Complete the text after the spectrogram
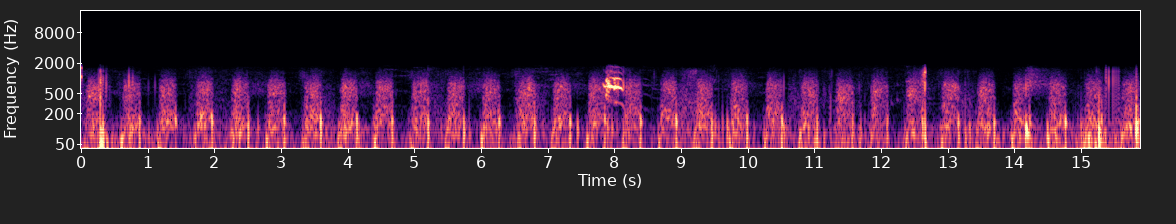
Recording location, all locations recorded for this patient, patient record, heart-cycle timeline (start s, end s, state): aortic valve (AV)
aortic valve (AV)+pulmonary valve (PV)+tricuspid valve (TV)+mitral valve (MV)
#Age: Child
#Sex: Male
#Height: 99.0 cm
#Weight: 16.7 kg
#Pregnancy status: False
#Murmur: Present
#Murmur locations: aortic valve (AV)+mitral valve (MV)+pulmonary valve (PV)+tricuspid valve (TV)
#Most audible location: pulmonary valve (PV)
#Systolic murmur timing: Holosystolic
#Systolic murmur shape: Plateau
#Systolic murmur grading: III/VI or higher
#Systolic murmur pitch: High
#Systolic murmur quality: Blowing
#Diastolic murmur timing: nan
#Diastolic murmur shape: nan
#Diastolic murmur grading: nan
#Diastolic murmur pitch: nan
#Diastolic murmur quality: nan
#Outcome: Abnormal
#Campaign: 2015 screening campaign
0.00	0.12	diastole
0.12	0.18	S1
0.18	0.26	systole
0.26	0.36	S2
0.36	0.58	diastole
0.58	0.67	S1
0.67	0.84	systole
0.84	0.92	S2
0.92	1.13	diastole
1.13	1.23	S1
1.23	1.39	systole
1.39	1.46	S2
1.46	1.69	diastole
1.69	1.77	S1
1.77	1.94	systole
1.94	2.04	S2
2.04	2.24	diastole
2.24	2.31	S1
2.31	2.48	systole
2.48	2.58	S2
2.58	2.76	diastole
2.76	2.83	S1
2.83	3.02	systole
3.02	3.12	S2
3.12	3.31	diastole
3.31	3.39	S1
3.39	3.54	systole
3.54	3.66	S2
3.66	3.85	diastole
3.85	3.94	S1
3.94	4.12	systole
4.12	4.22	S2
4.22	4.39	diastole
4.39	4.48	S1
4.48	4.64	systole
4.64	4.74	S2
4.74	4.92	diastole
4.92	5.02	S1
5.02	5.16	systole
5.16	5.26	S2
5.26	5.44	diastole
5.44	5.54	S1
5.54	5.72	systole
5.72	5.80	S2
5.80	5.98	diastole
5.98	6.05	S1
6.05	6.24	systole
6.24	6.32	S2
6.32	6.53	diastole
6.53	6.61	S1
6.61	6.76	systole
6.76	6.86	S2
6.86	7.04	diastole
7.04	7.14	S1
7.14	7.32	systole
7.32	7.38	S2
7.38	7.58	diastole
7.58	7.67	S1
7.67	7.80	systole
7.80	7.89	S2
7.89	8.14	diastole
8.14	8.21	S1
8.21	8.34	systole
8.34	8.44	S2
8.44	8.64	diastole
8.64	8.73	S1
8.73	8.88	systole
8.88	9.00	S2
9.00	9.19	diastole
9.19	9.27	S1
9.27	9.44	systole
9.44	9.52	S2
9.52	9.72	diastole
9.72	9.79	S1
9.79	9.94	systole
9.94	10.04	S2
10.04	10.24	diastole
10.24	10.32	S1
10.32	10.48	systole
10.48	10.60	S2
10.60	10.75	diastole
10.75	10.86	S1
10.86	11.02	systole
11.02	11.10	S2
11.10	11.34	diastole
11.34	11.44	S1
11.44	11.52	systole
11.52	11.62	S2
11.62	11.86	diastole
11.86	12.00	S1
12.00	12.08	systole
12.08	12.16	S2
12.16	12.35	diastole
12.35	12.45	S1
12.45	12.60	systole
12.60	12.72	S2
12.72	12.90	diastole
12.90	12.98	S1
12.98	13.14	systole
13.14	13.24	S2
13.24	13.44	diastole
13.44	13.58	S1
13.58	13.66	systole
13.66	13.76	S2
13.76	13.96	diastole
13.96	14.04	S1
14.04	14.16	systole
14.16	14.30	S2
14.30	14.47	diastole
14.47	14.58	S1
14.58	14.74	systole
14.74	14.84	S2
14.84	15.03	diastole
